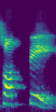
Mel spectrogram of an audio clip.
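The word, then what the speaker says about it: sauté: a tool of pronunciation whenever you see an e with a song you have to pronounce it you give a a sound so it is not it is cafe it is saute it is not salt caspe fiance we don't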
